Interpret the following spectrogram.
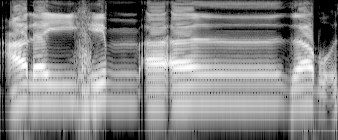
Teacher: hijaiyah kecuali mim dan ba maka dia dinamakan dengan izhar syafawi maka suara mimnya harus jelas dan tidak boleh ditahan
